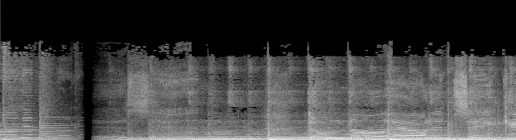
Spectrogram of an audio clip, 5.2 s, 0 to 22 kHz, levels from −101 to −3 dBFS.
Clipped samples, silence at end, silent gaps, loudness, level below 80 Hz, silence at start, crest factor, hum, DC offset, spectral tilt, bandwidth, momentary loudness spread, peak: under 0.1%; 0 s; 0.84-0.91 s; -20 LUFS; -26 dBFS; 0 s; 14 dB; none; under 0.1%; -6 dB/octave; 15.5 kHz; 14 LU; -6 dBFS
